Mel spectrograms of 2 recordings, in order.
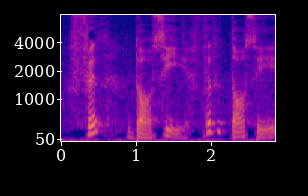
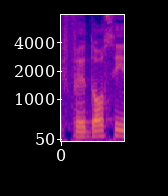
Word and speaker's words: Firdausi: Firdausi, it rhymes as Fauzi.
